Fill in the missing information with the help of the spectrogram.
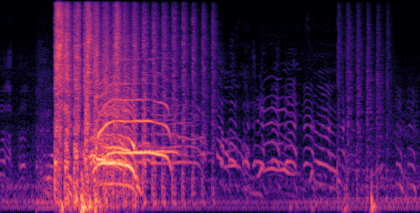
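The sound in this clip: A loud gunshot effect bursts out on a haunted hayride at the Spooky World attraction, a single sharp crack followed by screams and excited voices.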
